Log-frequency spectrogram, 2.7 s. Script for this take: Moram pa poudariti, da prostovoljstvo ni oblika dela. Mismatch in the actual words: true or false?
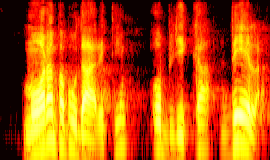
true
